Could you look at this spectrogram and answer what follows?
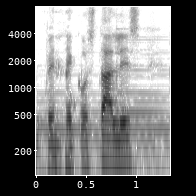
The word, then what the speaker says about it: pentecostales: o que si por qué los pentecosteses, que no se dice pentecosteses, se dice pentecostales, eh, eh, hacen un uso de los dones.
